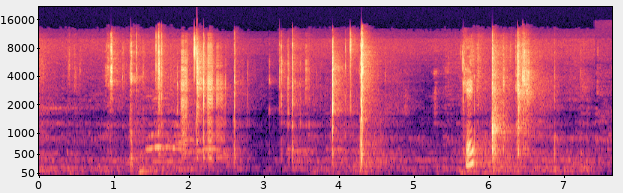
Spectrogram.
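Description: Plastic toy pieces click and rustle in a girl's hands.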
